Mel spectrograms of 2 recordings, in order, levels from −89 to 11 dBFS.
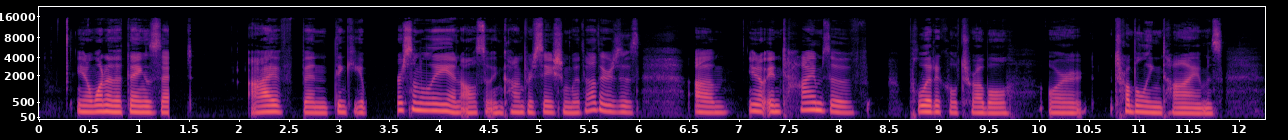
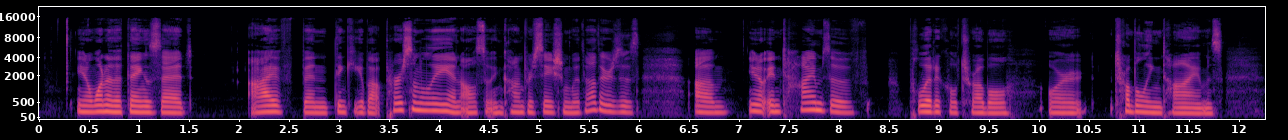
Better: second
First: audio cutting out; at 1.5 s and at 3.5 s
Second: none

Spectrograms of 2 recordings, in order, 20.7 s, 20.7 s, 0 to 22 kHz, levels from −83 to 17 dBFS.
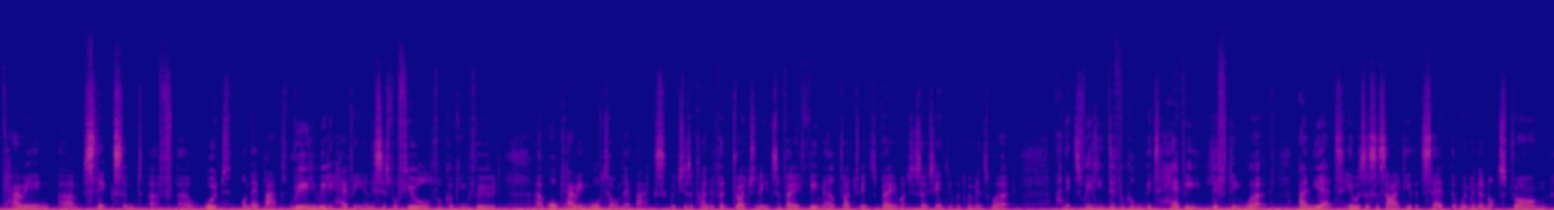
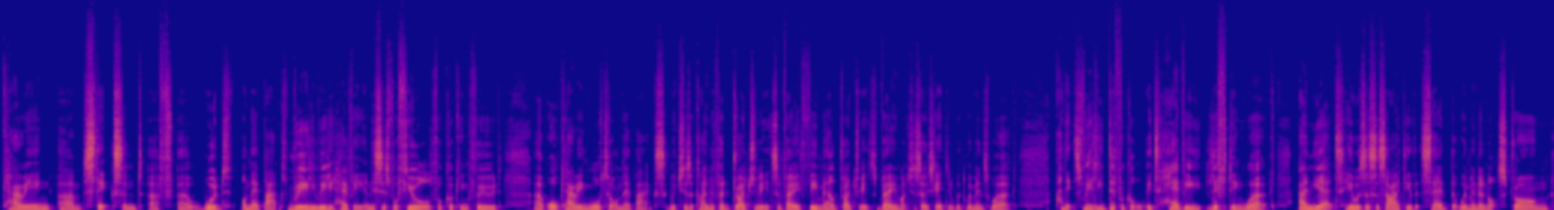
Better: second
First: low rumble; loud; throughout; 6 dB below the speech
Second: none

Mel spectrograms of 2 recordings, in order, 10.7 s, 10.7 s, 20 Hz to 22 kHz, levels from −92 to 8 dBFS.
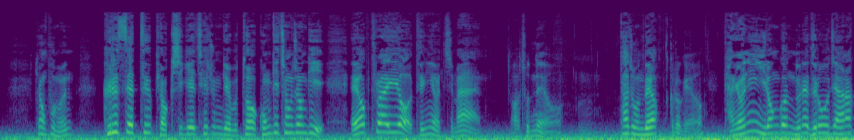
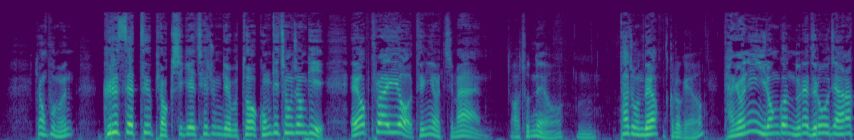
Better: second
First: low rumble; faint; throughout; 20 dB below the speech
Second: none

